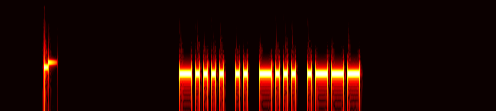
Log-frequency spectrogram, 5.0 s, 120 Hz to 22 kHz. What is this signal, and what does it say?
Morse code, heard as a keyed tone, about 30 wpm, 700 Hz. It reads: 6IBJ
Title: Four Challenging Letter-Number Combinations 30wpm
